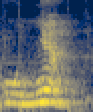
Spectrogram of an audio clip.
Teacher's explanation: cuñá, que lleva la carga de voz en la última vocal, la vocal tónica está al final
